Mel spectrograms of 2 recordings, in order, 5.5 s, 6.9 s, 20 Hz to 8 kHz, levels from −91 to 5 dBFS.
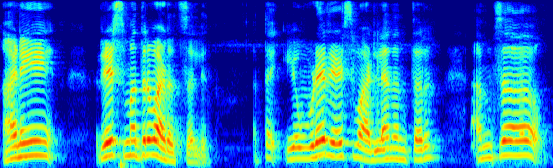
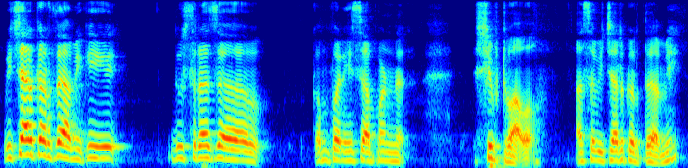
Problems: constant background noise, echo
